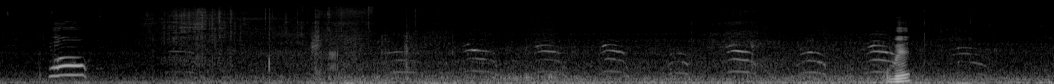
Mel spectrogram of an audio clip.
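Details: Palm-sized stray kitten mewing beneath a car during a rescue; a run of about ten short arched mews, roughly one every half second, over low traffic rumble, with a man calling to it and a sharp knock.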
